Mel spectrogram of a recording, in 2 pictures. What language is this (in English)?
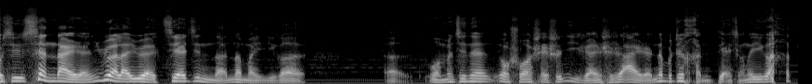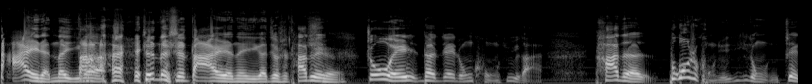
Chinese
